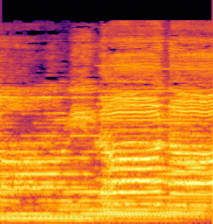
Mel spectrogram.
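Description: Choir singing a slow hymn, voices holding long notes.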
